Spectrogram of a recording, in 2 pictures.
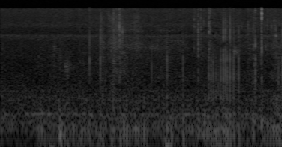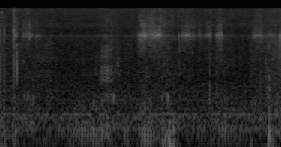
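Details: Abyssinian kittens nine days old from a first litter, their eyes just opening; a steady low rumbling purr runs throughout, with soft rustling and brief scratchy handling noises above it.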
